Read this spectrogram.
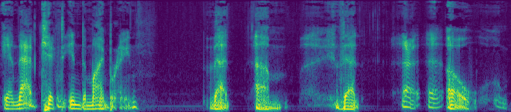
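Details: Adult man after a recent stroke, voice change among its first signs with unsteadiness, still has vertigo, voice different with a screwy chest-to-head transition; post-stroke voice change (dysphonia)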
